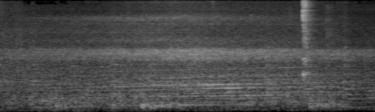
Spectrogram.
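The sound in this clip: Steady rumble of a train ride on the way to a small municipality in the Mittelland, a low, continuous rolling drone of the rail car with a brief high hiss near the end.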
